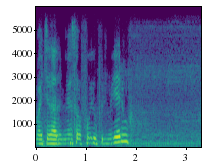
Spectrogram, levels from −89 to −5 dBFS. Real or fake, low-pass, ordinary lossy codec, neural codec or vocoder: fake; 5.4 kHz; Opus, 24 kbps; vocoder, 24 kHz, 100 mel bands, Vocos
